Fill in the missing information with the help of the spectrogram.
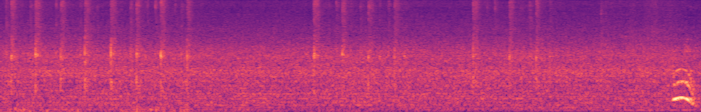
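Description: Electric fan running with a steady whir and a rapid, even ticking, about four ticks a second, that thins out after about two seconds. Near the end comes a short, loud sound falling in pitch.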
